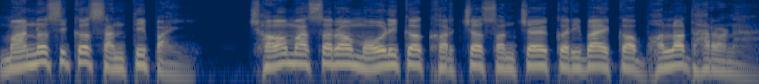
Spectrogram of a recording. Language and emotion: Odia, neutral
